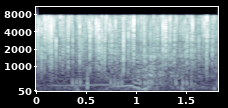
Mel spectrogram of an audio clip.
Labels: {"label": "biophony, cascading saw", "recorder": "SoundTrap 600 or HydroMoth"}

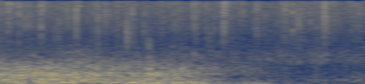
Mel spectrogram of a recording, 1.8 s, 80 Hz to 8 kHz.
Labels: {"label": "biophony, growl", "recorder": "SoundTrap 500"}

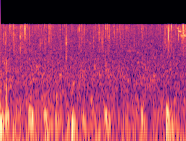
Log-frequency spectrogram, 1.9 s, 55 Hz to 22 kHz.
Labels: {"label": "biophony, dolphin", "recorder": "SoundTrap 500"}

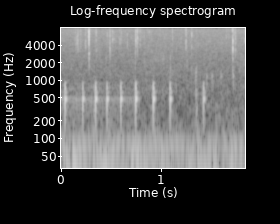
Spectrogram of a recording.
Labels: {"label": "biophony, knock croak", "recorder": "SoundTrap 300"}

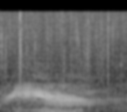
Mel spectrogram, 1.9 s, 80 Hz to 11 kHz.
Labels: {"label": "biophony", "recorder": "SoundTrap 300"}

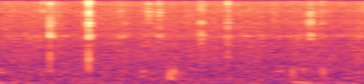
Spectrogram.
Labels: {"label": "ambient", "recorder": "HydroMoth"}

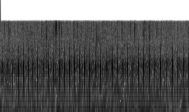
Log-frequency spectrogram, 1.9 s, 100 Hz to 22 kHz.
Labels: {"label": "biophony, rattle", "recorder": "SoundTrap 500"}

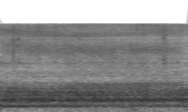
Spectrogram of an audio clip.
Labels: {"label": "anthrophony, boat engine", "recorder": "HydroMoth"}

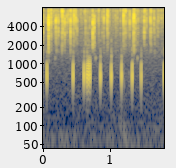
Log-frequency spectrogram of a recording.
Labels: {"label": "biophony, knock croak", "recorder": "SoundTrap 300"}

